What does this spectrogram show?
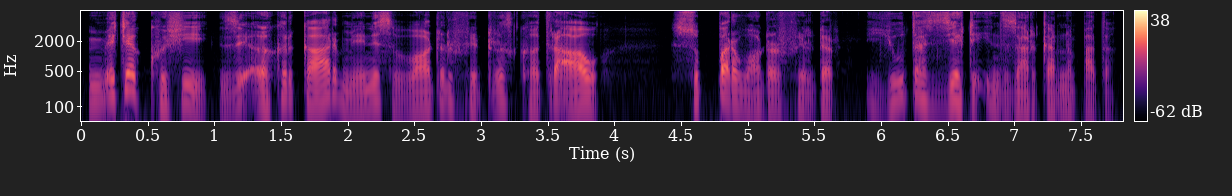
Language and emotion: Kashmiri, happy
